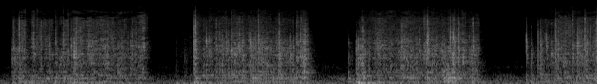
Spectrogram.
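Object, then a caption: Mirror-glass mosaic tile panel with grout. Long acrylic nails tap and trace across a flat panel of silver mirror-glass mosaic tiles with grout, making dense, rapid clicking and scratching. Bursts of busy, bright clatter are broken by three short, quieter pauses.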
